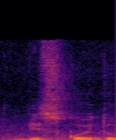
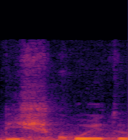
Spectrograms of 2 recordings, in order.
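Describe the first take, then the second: First: The s is a plain hissing sound. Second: The s is pulled into a 'sh' sound.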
